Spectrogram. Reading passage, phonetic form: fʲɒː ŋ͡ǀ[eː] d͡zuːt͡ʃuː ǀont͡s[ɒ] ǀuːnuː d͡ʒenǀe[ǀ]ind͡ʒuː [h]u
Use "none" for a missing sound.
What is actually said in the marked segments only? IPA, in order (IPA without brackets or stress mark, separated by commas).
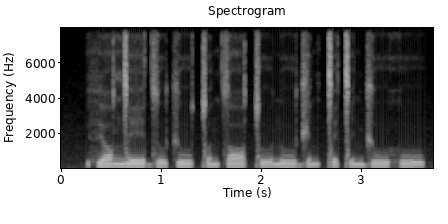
eː, ɒː, ǀ, h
